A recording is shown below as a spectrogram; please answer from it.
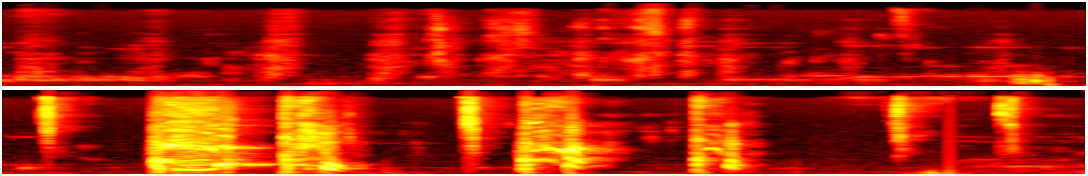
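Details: Cough while eating spicy, sour rujak kedondong during a mukbang; cough.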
